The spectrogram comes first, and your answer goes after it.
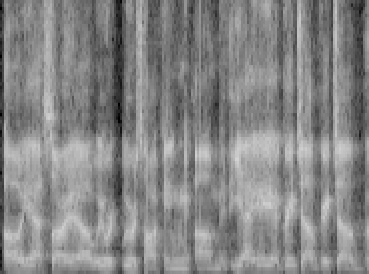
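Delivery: play-acted words broken up by laughter. Retelling the engineer's radio reply to the driver: imitating Adami laughing while talking. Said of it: "he's, like, laughing and he's just like".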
